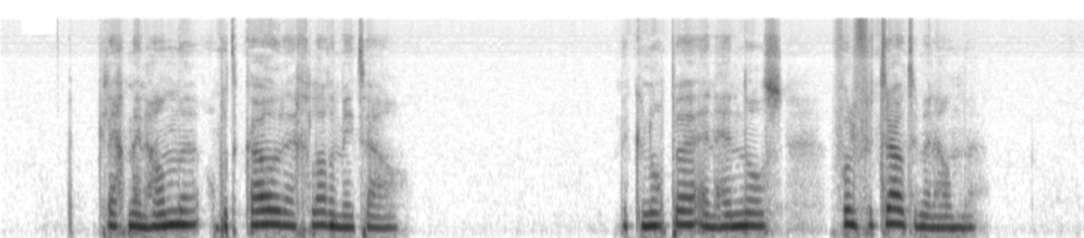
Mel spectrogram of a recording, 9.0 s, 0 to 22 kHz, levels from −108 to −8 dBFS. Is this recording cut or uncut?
uncut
